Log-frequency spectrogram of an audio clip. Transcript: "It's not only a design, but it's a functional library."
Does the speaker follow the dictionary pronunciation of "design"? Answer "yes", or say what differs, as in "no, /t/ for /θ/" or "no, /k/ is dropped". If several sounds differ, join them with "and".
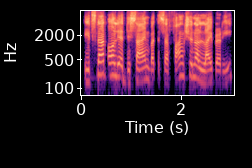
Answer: no, /s/ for /z/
